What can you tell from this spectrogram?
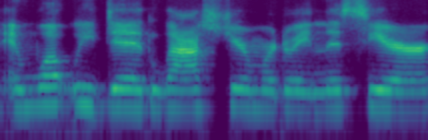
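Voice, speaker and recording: A woman speaks at a medium pitch and a fairly quick pace. Her intonation stays fairly even over a quiet background. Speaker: educator presenting to a school committee. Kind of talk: presentation in an online meeting. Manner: fast; frequent filler words.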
